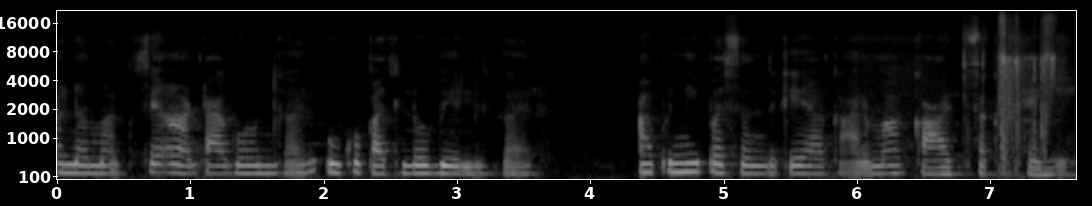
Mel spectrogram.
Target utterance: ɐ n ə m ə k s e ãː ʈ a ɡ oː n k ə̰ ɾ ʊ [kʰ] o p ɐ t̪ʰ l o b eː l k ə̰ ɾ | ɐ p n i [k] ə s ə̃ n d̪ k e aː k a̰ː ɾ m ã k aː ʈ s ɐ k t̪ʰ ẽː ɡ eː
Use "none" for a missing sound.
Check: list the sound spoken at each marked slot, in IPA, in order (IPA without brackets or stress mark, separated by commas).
k, p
